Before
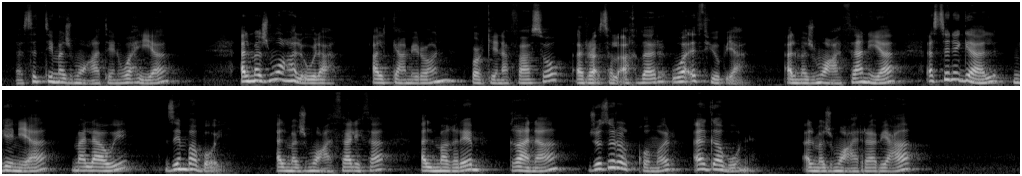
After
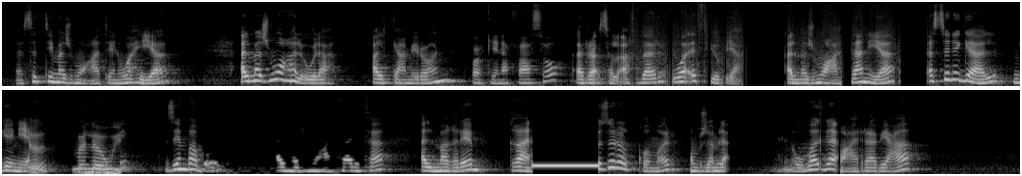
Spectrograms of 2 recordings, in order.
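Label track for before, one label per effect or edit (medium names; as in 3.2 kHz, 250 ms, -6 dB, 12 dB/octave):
1.100000	2.890000	comb 6.4 ms
4.700000	5.680000	static phaser centre 1.5 kHz, stages 6
6.280000	9.320000	small samples zeroed under -35.5 dBFS
10.450000	11.370000	frequency shift -430 Hz
12.190000	13.810000	spectral contrast enhancement exponent 3.4
15.480000	16.150000	bleep 406 Hz -14.5 dBFS
17.070000	18.570000	reverse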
